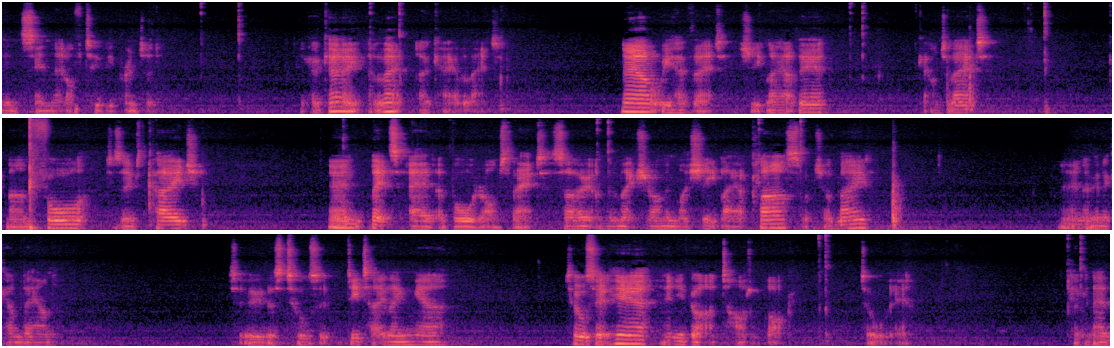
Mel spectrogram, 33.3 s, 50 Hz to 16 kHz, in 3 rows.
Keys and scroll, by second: 11.3 super+4.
